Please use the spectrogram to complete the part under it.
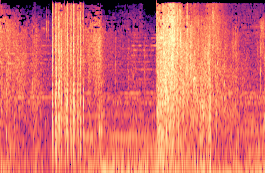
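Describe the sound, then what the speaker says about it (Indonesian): Gunfire exchanged from hidden positions in an action film scene: a rapid burst of shots, a pause, then a longer, louder volley with booming impacts, no voices. "Kedua pihak saling melepaskan tembakan tidak berarah karena posisi keduanya yang tersembunyi"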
